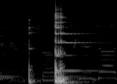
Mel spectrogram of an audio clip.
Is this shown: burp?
no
